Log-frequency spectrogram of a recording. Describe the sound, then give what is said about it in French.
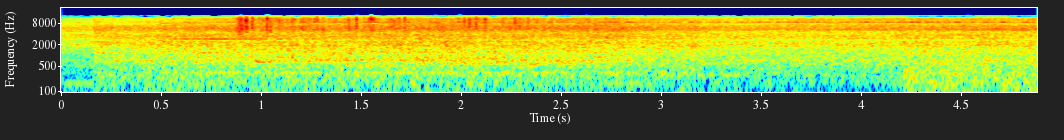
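A truck unloading potatoes at a potato chip factory, its load emptied into the factory, a loud, continuous rumbling clatter over a steady engine drone that shifts slightly in tone near the end, with no one speaking. “Donc là, on reçoit nos pommes de terre dans des camions. Ils sont vidés tranquillement vers l'usine.”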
